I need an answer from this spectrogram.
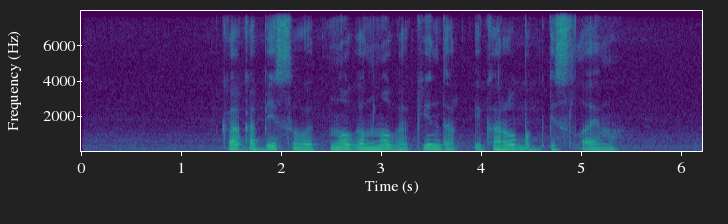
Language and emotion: Russian, neutral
